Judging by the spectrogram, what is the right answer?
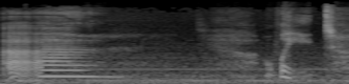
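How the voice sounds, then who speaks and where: An actress playing a gentle, forgetful old granny in a video game, with a wistful, rambling, elderly delivery. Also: female voice, background noise. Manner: slow, dreamy, rambling. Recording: game music behind the voice.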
